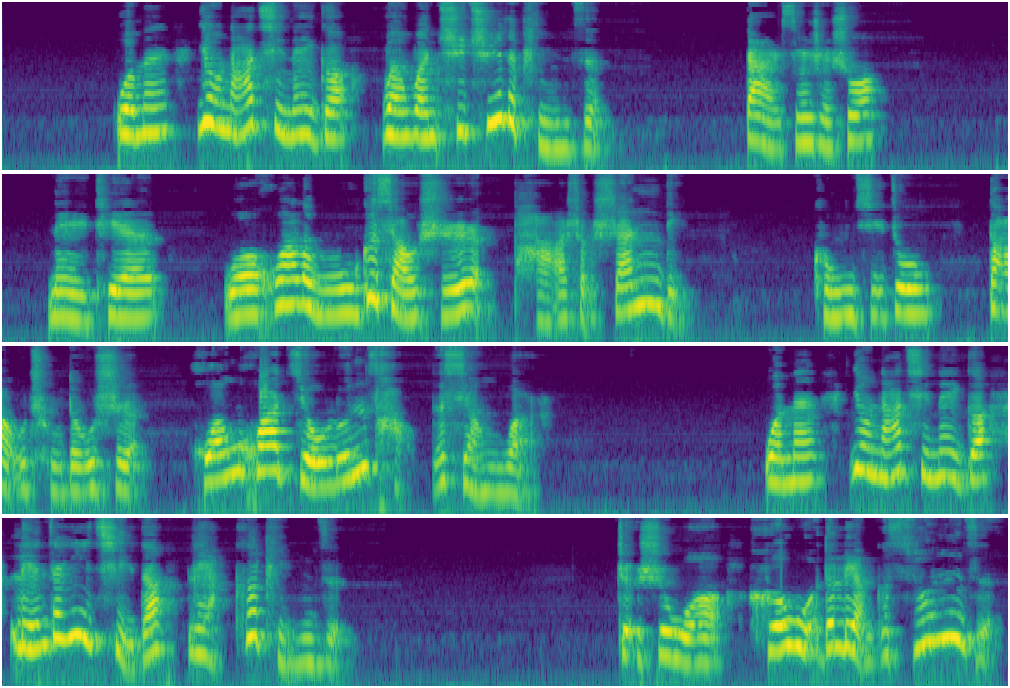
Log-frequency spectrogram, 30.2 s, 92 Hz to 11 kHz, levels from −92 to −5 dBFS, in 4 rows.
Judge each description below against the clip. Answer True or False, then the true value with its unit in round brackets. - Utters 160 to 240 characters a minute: False (145 characters per minute)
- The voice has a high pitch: True (205 Hz)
